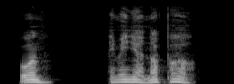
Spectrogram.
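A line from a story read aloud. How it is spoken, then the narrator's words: Weak voice. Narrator (Russian): слабым голосом проговорил Крам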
